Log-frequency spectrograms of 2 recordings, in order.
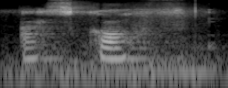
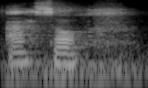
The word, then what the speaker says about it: Askoff: Dr. Askoff, well, it's actually pronounced Asoff, is coming to see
